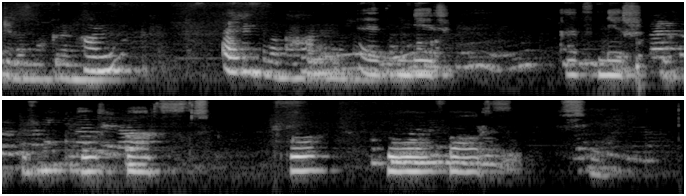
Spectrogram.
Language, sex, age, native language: Icelandic, male, 10, Icelandic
